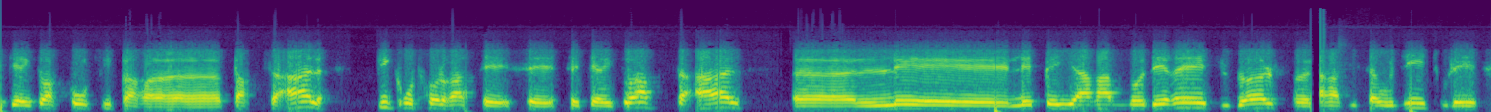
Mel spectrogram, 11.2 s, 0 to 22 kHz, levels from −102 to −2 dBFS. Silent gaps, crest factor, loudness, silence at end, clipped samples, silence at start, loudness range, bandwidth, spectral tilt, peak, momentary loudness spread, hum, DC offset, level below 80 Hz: 9.84-9.89 s; 10 dB; -12 LUFS; 0.1 s; under 0.1%; 0 s; 3 LU; 4.5 kHz; -8.5 dB/octave; 0 dBFS; 6 LU; none; under 0.1%; -40 dBFS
